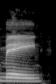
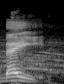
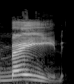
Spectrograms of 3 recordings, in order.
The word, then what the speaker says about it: Mane: And it is pronounced Maine. Not man, but Maine, like M-A-I-N.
